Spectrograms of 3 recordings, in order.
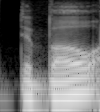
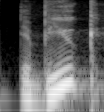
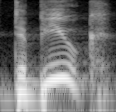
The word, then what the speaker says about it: Dubuque: uh debut de beaux how do you say this dubo iowa dubuque dubuque sorry my first marriage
